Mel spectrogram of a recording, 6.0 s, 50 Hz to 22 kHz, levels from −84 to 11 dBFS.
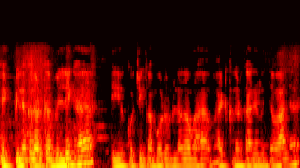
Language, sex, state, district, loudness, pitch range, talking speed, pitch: Hindi, male, Bihar, Muzaffarpur, -23 LUFS, 130-140 Hz, 220 wpm, 135 Hz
